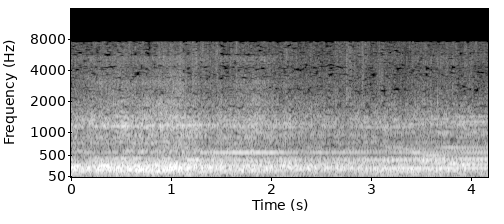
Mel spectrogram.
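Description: Old-time radio sound effect of a spaceship's rocket engines in flight: a steady rushing drone with a faint hum under it.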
